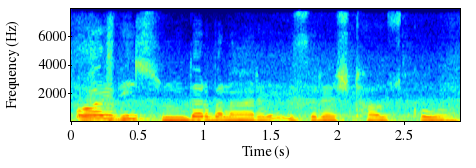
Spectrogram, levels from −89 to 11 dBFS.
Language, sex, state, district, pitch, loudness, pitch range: Hindi, male, Madhya Pradesh, Umaria, 200 Hz, -16 LUFS, 190-225 Hz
